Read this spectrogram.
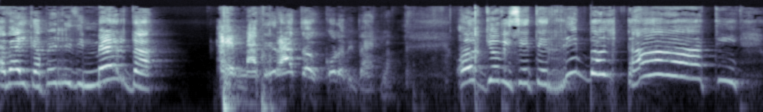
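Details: Female speaker with Tourette syndrome, with interjected involuntary words and phrases including swear words: Tourette syndrome vocal tics.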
